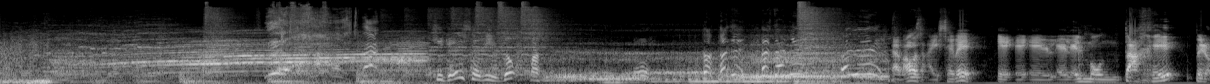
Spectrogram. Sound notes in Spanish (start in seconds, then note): 1.1 gruñido lejano; 2.1 chico gritando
